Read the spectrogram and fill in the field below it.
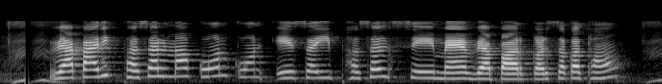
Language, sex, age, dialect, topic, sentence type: Chhattisgarhi, female, 41-45, Central, agriculture, question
